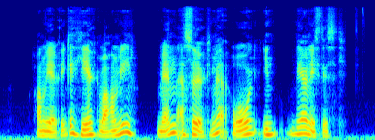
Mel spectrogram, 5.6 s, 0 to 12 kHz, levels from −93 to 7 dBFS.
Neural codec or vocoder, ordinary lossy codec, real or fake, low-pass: autoencoder, 22.05 kHz, a latent of 192 numbers a frame, VITS, trained on many speakers; AAC, 48 kbps; fake; 9.9 kHz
